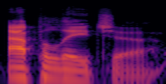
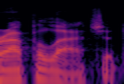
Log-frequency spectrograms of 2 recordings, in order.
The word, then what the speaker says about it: Appalachia: I don't know how much you know about Appalachia, or Appalachia, depending on how you want to pronounce it.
